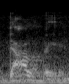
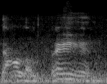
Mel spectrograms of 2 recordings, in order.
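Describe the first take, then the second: First: It is said fast, blurring into one word. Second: It is said at a slower, normal pace.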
